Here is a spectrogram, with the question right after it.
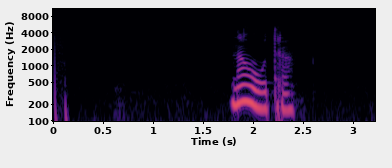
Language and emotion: Russian, neutral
